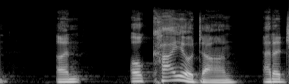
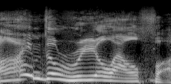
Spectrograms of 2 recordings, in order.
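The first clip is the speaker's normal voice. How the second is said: neckbeard caricature voice, pitched up; 7 semitones higher than usual. Reading a forum story to the others, doing the poster in a mock neckbeard voice. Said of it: "Gotta hear the voice".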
